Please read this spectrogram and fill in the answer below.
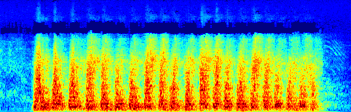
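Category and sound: vehicle, train running on rails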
